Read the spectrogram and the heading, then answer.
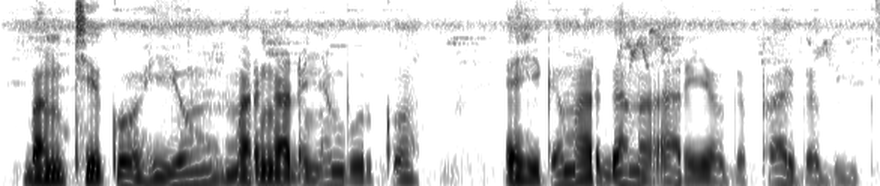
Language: Luo (Kenya and Tanzania)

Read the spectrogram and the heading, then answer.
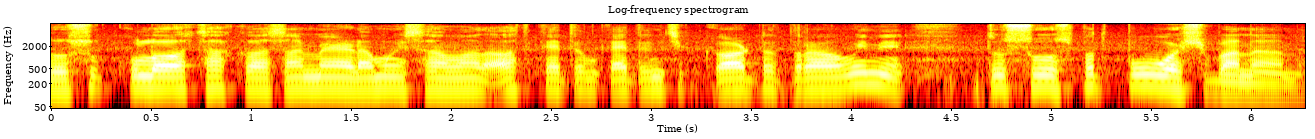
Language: Kashmiri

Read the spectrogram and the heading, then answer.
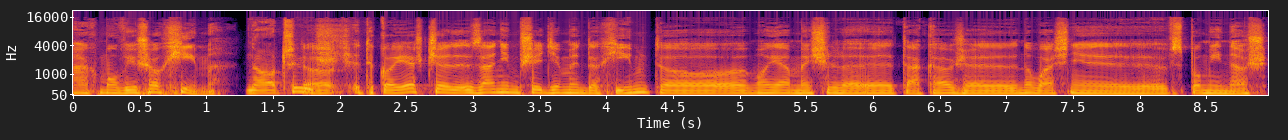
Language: Polish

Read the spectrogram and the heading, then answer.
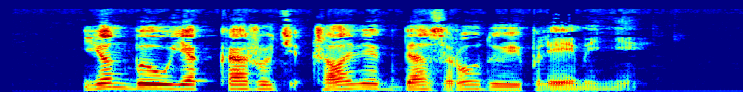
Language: Belarusian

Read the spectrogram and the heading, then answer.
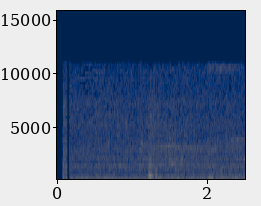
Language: Czech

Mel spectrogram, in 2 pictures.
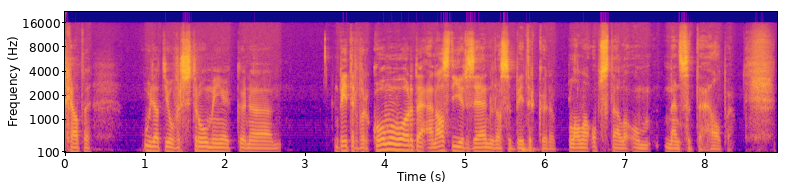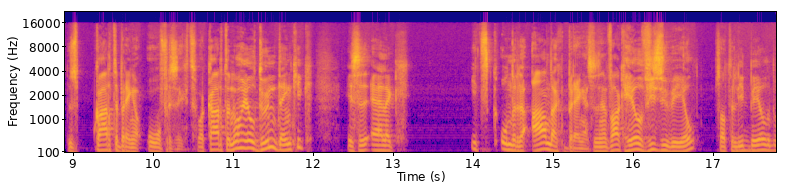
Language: Dutch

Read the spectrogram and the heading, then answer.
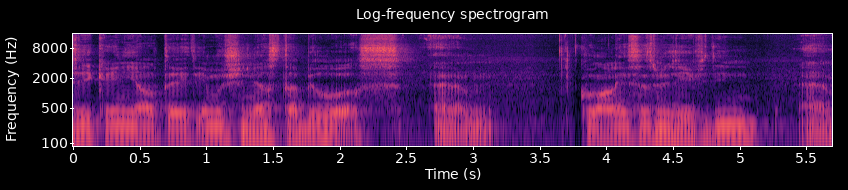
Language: Dutch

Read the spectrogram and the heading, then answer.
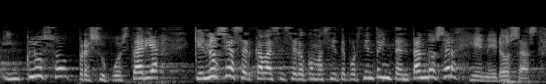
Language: Spanish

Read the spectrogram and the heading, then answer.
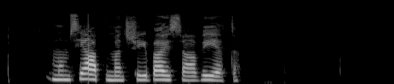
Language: Latvian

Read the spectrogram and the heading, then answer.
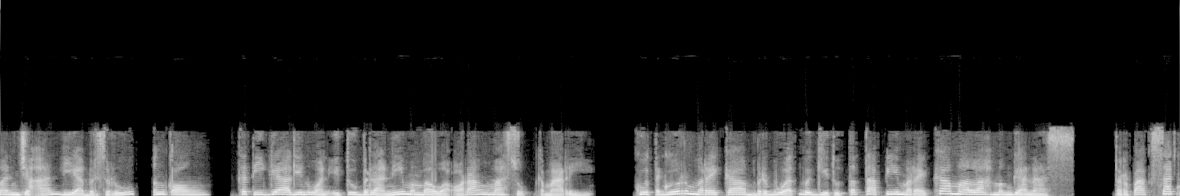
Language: Indonesian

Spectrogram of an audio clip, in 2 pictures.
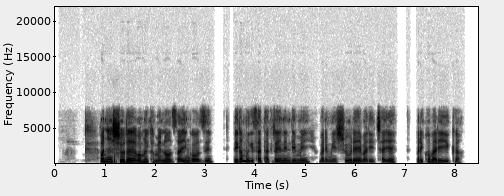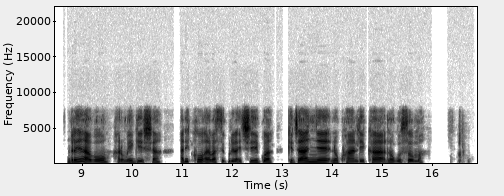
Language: Rundi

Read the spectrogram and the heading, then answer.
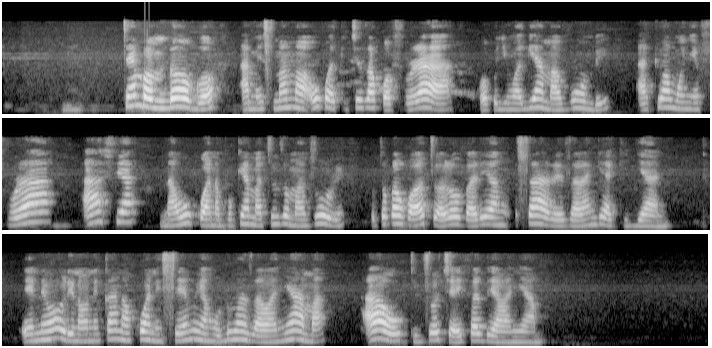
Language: Swahili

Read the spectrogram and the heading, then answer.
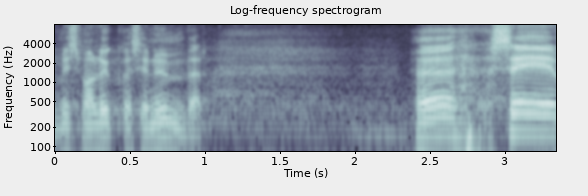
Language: Estonian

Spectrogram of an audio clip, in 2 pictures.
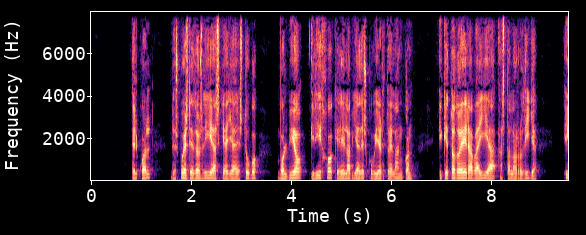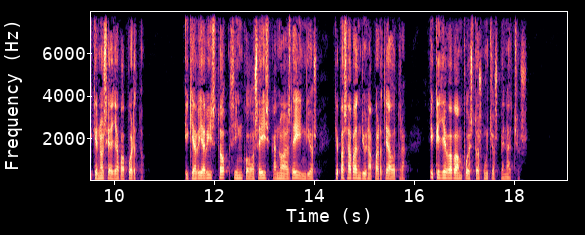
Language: Spanish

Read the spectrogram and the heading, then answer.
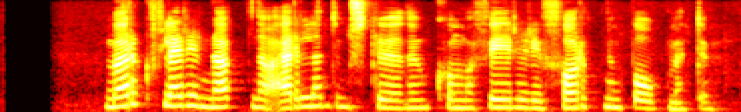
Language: Icelandic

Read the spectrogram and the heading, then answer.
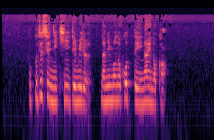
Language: Japanese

